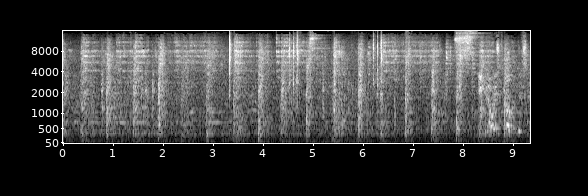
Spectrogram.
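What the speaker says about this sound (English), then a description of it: "as we get closer to downtown, we begin to go uphill slightly and making our locomotive work just a little bit more than usual" Locomotive-hauled train on the Pittsfield & North Adams rail line climbing a slight grade toward downtown, with repeated clickety-clack wheel beats over rail joints and a steady rumble, heard from onboard.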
